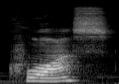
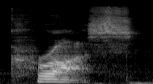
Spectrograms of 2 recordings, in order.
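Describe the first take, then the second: First: The word sounds soft and childlike, without air push. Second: The word is pushed out with a strong airflow. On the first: "That's how a child says it" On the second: "Now push out"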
